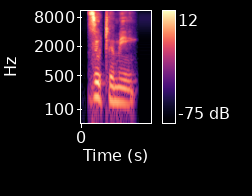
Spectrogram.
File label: "zootomy", Indian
